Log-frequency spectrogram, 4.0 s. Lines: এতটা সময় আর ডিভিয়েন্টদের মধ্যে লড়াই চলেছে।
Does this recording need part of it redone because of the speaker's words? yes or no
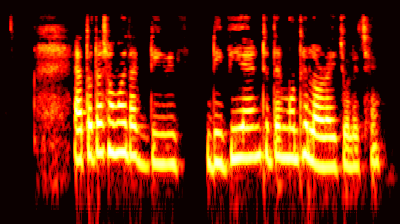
no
